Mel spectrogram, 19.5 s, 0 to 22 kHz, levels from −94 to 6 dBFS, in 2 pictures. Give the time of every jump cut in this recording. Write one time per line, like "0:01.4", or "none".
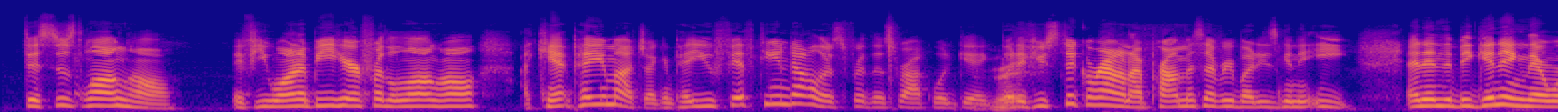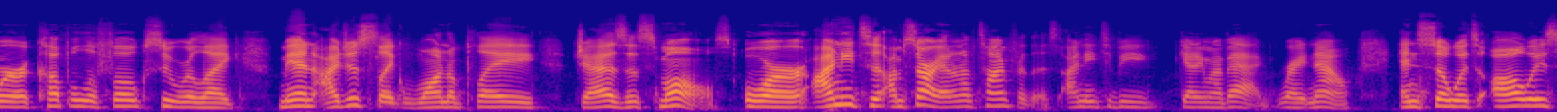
0:18.3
